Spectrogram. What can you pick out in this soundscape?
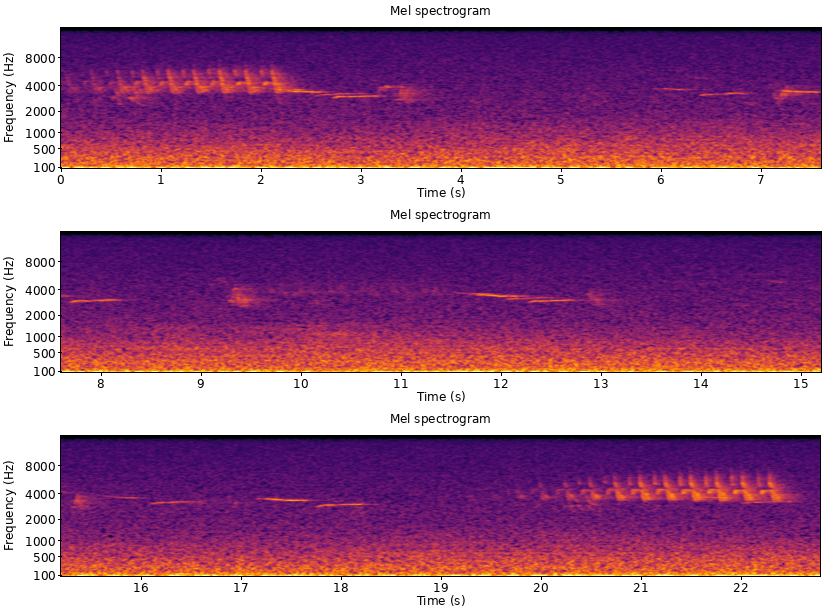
Ovenbird, Red-eyed Vireo, Black-capped Chickadee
